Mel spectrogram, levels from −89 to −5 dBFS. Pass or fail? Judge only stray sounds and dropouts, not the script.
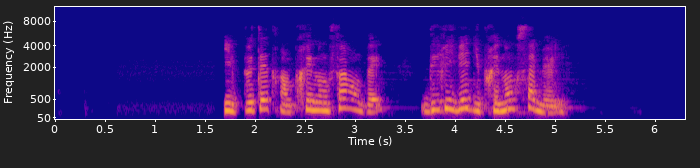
pass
